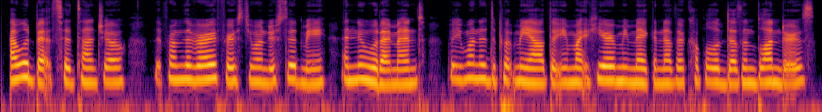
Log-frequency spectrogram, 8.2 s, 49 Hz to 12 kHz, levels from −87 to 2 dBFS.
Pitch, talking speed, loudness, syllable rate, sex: 220 Hz, 265 wpm, -17 LUFS, 6.2 syllables/s, female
